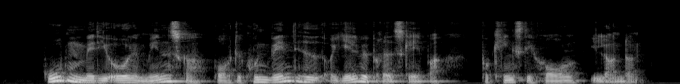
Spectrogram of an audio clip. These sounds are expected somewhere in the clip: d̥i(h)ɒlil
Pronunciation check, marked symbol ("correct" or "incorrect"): correct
